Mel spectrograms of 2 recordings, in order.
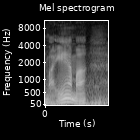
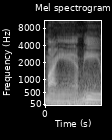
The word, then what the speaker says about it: Miami: is I am saying miam not Miami like that city in Florida because that's the way it's pronounced here in Oklahoma miam miam has has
